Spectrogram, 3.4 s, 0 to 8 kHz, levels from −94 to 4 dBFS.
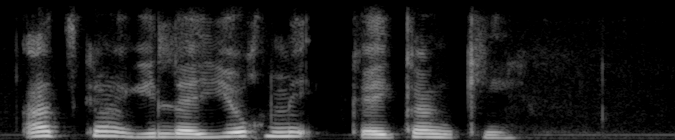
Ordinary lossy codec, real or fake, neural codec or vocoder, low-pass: Opus, 32 kbps; real; none; 7.2 kHz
